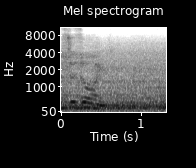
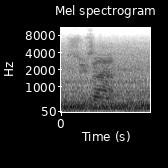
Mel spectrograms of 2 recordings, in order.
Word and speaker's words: Suzanne: Yeah, would you call it the Suzanne or the Suzoin? Suzanne. Yeah, it's spelled Suzanne. Yes. But some of the boys out of Coburg call it the Suzoin. Yes. I'm going fishing at the Suzoin.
